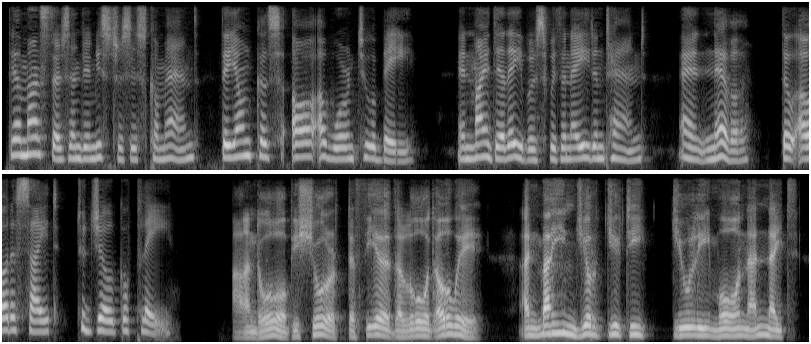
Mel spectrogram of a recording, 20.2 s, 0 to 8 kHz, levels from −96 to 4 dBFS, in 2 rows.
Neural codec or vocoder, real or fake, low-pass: codec, 16 kHz, 0.8 kbps, ZipCodec; fake; 7.2 kHz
